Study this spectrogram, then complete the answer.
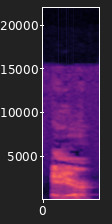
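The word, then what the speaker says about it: heir: de mots en anglais où on prononce pas le H c'est le H muux ok donc j'ai une petite liste ici attendez les mots sont our leure air l'héritier Honor l'honneur exhausted crevé ou fatigué très fatigué vehicle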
